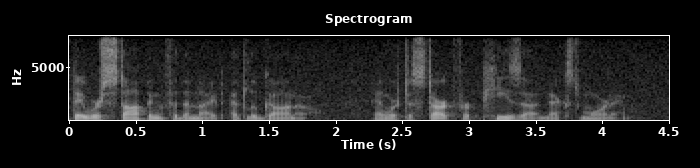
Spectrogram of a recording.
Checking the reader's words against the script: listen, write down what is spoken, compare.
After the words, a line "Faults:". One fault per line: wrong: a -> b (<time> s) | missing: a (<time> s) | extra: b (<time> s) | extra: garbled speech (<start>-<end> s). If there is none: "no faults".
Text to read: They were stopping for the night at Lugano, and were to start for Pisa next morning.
They were stopping for the night at Lugano, and were to start for Pisa next morning.
Faults:
no faults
